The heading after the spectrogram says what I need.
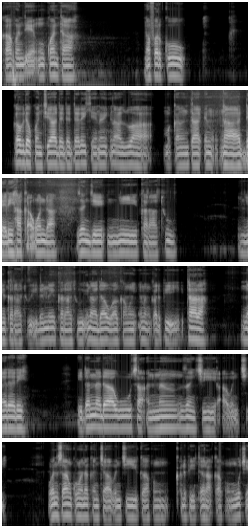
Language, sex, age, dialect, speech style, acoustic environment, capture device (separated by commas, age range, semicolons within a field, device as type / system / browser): Hausa, male, 25-34, Nigeria - Kano, relaxed, people talking; traffic; appliances, mobile / Linux / Chrome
